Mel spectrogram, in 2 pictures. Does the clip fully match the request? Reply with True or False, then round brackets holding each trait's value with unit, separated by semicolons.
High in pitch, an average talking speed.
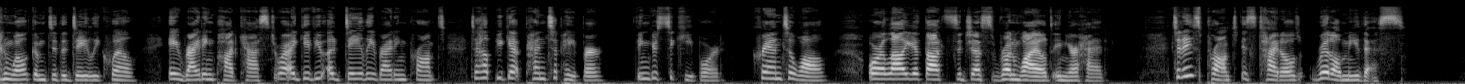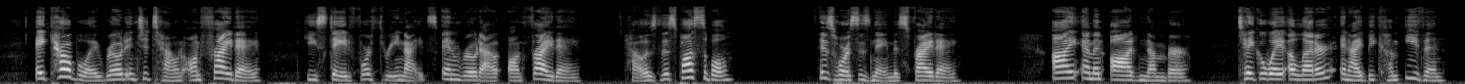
True (210 Hz; 180 wpm)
